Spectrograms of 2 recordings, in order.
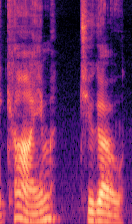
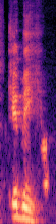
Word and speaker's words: Kime: to pronounce the word Kime. Kime to go is time. Basically, it's time with a K. So you say Kime to go.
